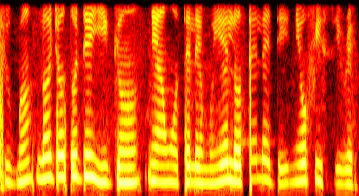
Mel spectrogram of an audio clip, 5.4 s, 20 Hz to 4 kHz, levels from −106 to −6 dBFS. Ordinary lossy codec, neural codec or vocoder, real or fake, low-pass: none; none; real; 3.6 kHz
